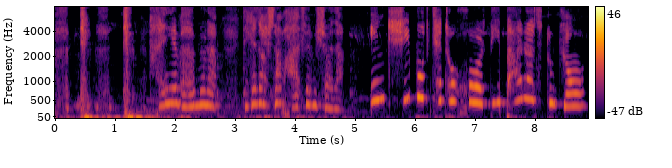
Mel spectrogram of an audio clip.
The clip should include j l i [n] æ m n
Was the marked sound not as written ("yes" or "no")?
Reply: yes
